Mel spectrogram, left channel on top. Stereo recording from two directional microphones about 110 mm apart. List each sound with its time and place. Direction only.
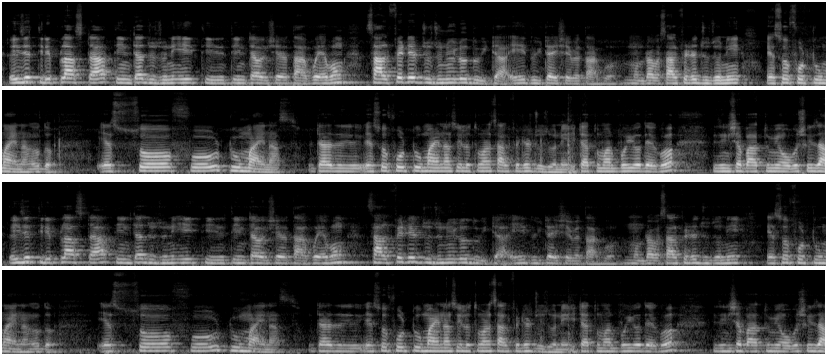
0.1 s speech: 10° left (ahead or behind)
2.3 s speech: centre (ahead or behind)
3.2 s speech: 15° left (ahead or behind)
5.6 s speech: centre (ahead or behind)
7.0 s speech: 40° left (ahead or behind)
8.3 s speech: 25° left (ahead or behind); by 13.6 s 5° left (ahead or behind)
13.6 s speech: 25° left (ahead or behind)
15.4 s speech: 65° left (ahead or behind); by 16.3 s 45° left (ahead or behind)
